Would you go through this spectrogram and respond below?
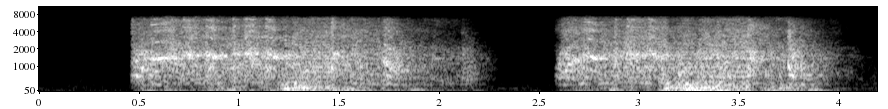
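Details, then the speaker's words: Choked cold start of a motorcycle being prepped for adventure riding; the engine catches straight away and runs evenly in two short bursts with no knocks or stumbles, a healthy cold start, not revved hard. "So it does run. I don't want to rev it up too much, and I don't know what time it is."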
